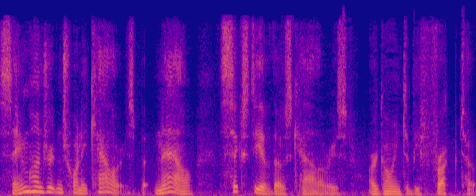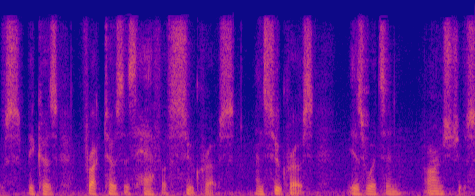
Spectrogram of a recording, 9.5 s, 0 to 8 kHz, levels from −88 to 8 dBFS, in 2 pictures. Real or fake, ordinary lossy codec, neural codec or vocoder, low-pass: fake; AAC, 48 kbps; codec, 16 kHz in and 24 kHz out, 1 kbps, XY-Tokenizer; 7.2 kHz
